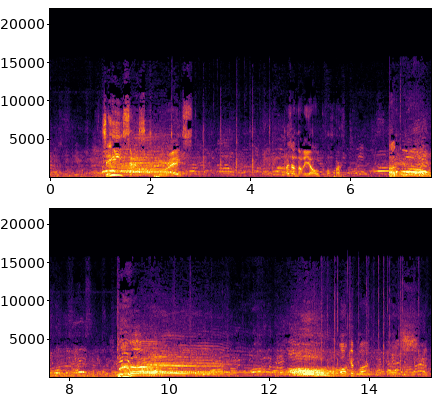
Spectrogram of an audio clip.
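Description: Nearby men in a crowd call out and talk loudly.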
